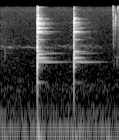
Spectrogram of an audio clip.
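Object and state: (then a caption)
Metal decorative peacock figurine. A heavy, blinged-up decorative metal peacock figurine brought back from India is struck with scissors. Two sharp, bright metallic clinks ring out with quick-fading high overtones, followed by a softer tap at the end. The clinking marks it as metal.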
